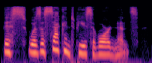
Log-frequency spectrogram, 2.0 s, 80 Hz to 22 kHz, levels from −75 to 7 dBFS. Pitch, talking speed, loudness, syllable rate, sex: 200 Hz, 205 wpm, -17 LUFS, 6.0 syllables/s, female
